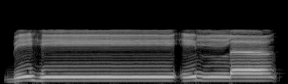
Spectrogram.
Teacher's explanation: مقدار مده مثل الجائز، لأنه يلحق بالجائز المنفصل، 4 أو 5 حركات حال الوصل · Term: مد الصلة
